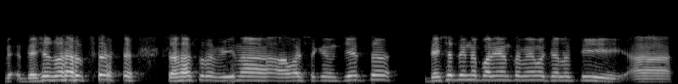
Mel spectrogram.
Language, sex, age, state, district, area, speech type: Sanskrit, male, 45-60, Andhra Pradesh, Guntur, urban, conversation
